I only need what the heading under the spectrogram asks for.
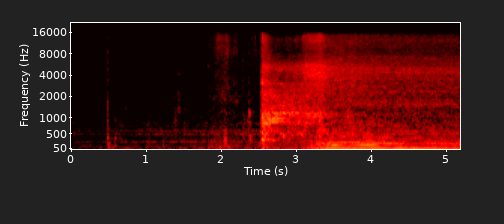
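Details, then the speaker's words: Vehicle with multiple DTCs on a scan tool voltage graph; short crank, quick catch, steady even run with no misses, voltage dipping then rising, showing a normal start and working charging system. "now you see that went down then went up okay so now we know the charging system is is working as well"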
